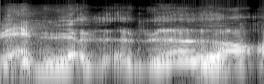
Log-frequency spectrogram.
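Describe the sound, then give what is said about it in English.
A voice imitates a donair monster's mighty belch: one loud, drawn-out, rough and gravelly croak lasting nearly three seconds, wavering in pitch throughout. “the Donair monster belches mightily as it reveals itself to you all. And it goes,”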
